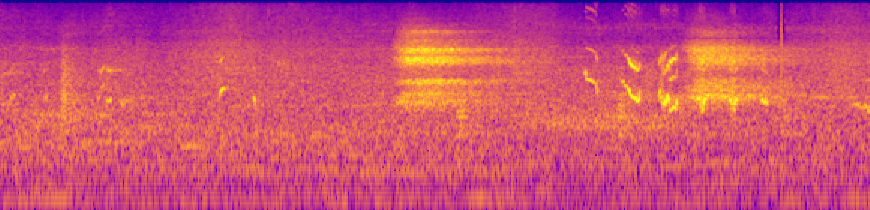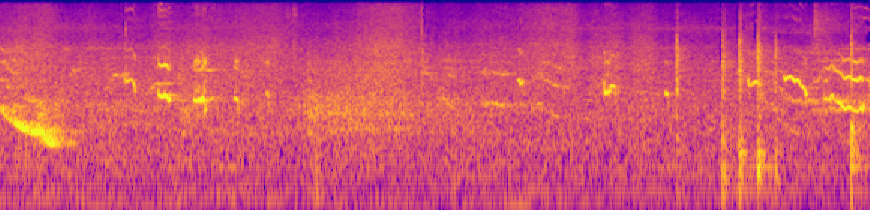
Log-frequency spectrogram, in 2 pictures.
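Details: French Bulldog described as angry, giving scattered short yips and a few whining, sliding cries between quiet stretches, with soft background noise throughout.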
